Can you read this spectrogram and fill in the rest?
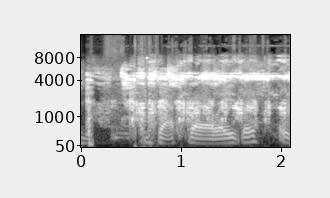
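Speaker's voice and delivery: loud, slow, startled outburst; loud surprised. Real, not acted. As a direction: blurt it out in shock. Startled by game event.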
